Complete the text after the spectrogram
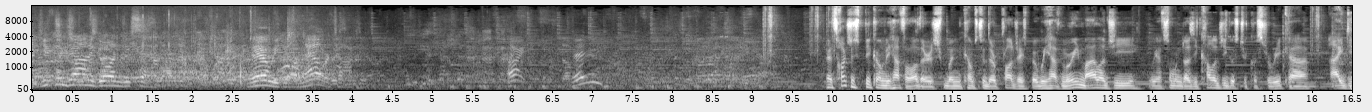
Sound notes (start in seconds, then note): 4.9 camera shutter sound; 4.9 light music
